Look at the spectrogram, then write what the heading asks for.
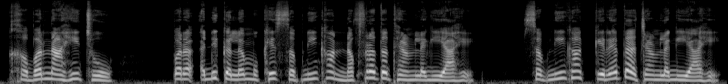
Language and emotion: Sindhi, disgusted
